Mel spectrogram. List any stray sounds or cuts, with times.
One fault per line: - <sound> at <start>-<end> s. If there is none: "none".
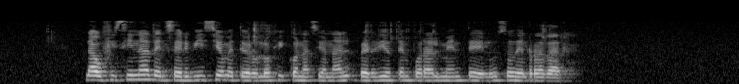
none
